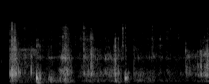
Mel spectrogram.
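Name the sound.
chewing peanuts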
